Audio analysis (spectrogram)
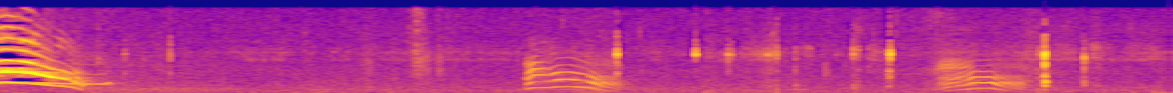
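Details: Nikita's Maine Coon babies, four days old: a shrill falling squeak opens, followed after a pause by two shorter arched mews spaced about two seconds apart, with faint clicks and scratching between them.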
